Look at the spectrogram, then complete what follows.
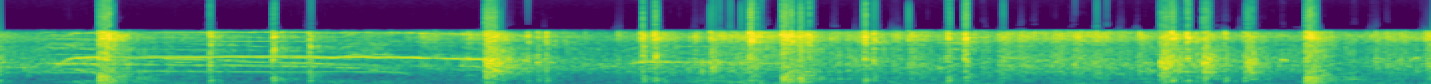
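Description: Fireworks battery firing: sharp bangs and crackles in quick succession. A shrill whistling shell with several overtones runs through the first two seconds and ends in a loud bang, and a shorter whistle follows a second later.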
